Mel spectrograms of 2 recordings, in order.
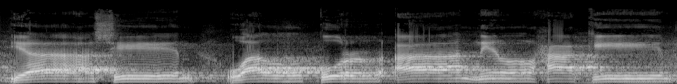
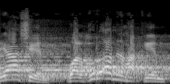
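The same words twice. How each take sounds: First: It is recited slowly and calmly. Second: It is recited quickly and hurriedly. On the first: It suits someone hearing it for the first time. The speaker calls it right. "Jadi pelan-pelan" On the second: It is too hurried for a beginner to follow. The speaker calls it wrong. "Jangan ... eh atuh ripuh teuing gitu mah"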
